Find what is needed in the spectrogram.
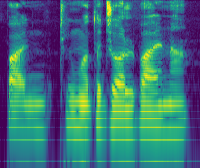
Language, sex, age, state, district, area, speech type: Bengali, male, 18-30, West Bengal, South 24 Parganas, rural, spontaneous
